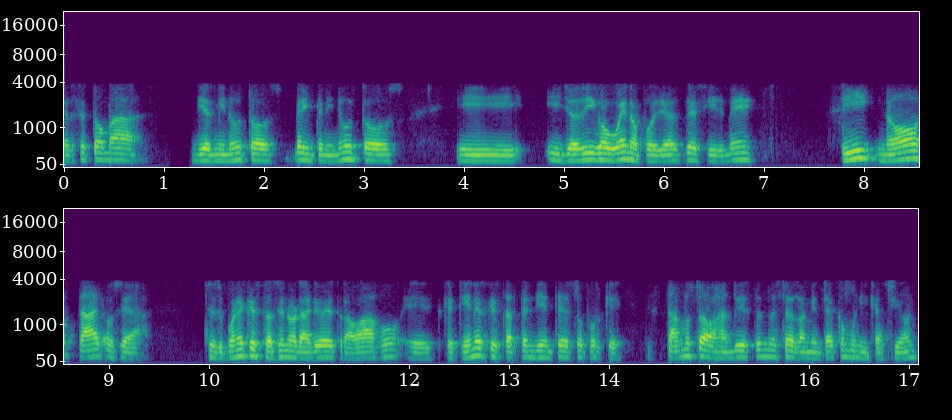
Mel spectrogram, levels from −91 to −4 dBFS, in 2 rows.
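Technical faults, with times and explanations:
5.95–9.42 s and 11.52–15.08 s, AMR rate drop: speech turns rougher and more synthetic with no gap or band change, fitting a switch from 12.2 to 5.9 kbps to protect against link errors.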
